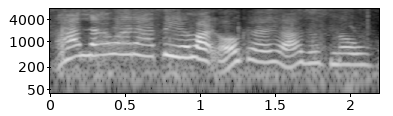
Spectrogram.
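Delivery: high mocking impression of a stubborn walker; stubborn person. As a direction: squeak it like a defiant know-it-all. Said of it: "they ain't gonna hear you".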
